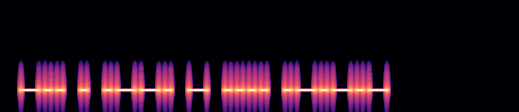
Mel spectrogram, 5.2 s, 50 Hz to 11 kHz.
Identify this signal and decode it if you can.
Morse code, heard as a keyed tone, about 20 wpm, 700 Hz. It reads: DEPTH.
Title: Sentences from Top 1200 Words 20wpm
